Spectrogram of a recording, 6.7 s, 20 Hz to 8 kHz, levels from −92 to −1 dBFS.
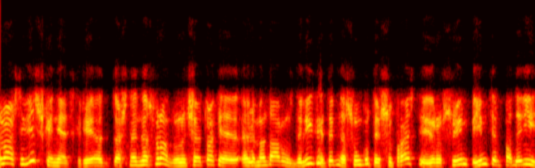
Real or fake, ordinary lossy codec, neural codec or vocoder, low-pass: fake; AAC, 48 kbps; vocoder, 44.1 kHz, 128 mel bands every 256 samples, BigVGAN v2; 7.2 kHz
